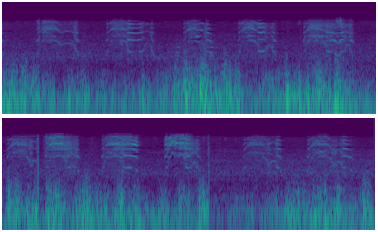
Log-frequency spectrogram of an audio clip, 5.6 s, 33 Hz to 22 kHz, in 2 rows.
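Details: Falcon begging at the nest during the fifth feeding of the day, 4:40 PM on May 9, 2020: harsh, rasping calls repeated about every half second in a steady series, over a heavy low rumble of wind and handling noise.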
